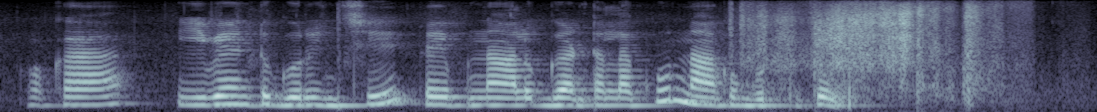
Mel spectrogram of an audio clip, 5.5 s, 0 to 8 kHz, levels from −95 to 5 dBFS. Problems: background sounds at intervals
